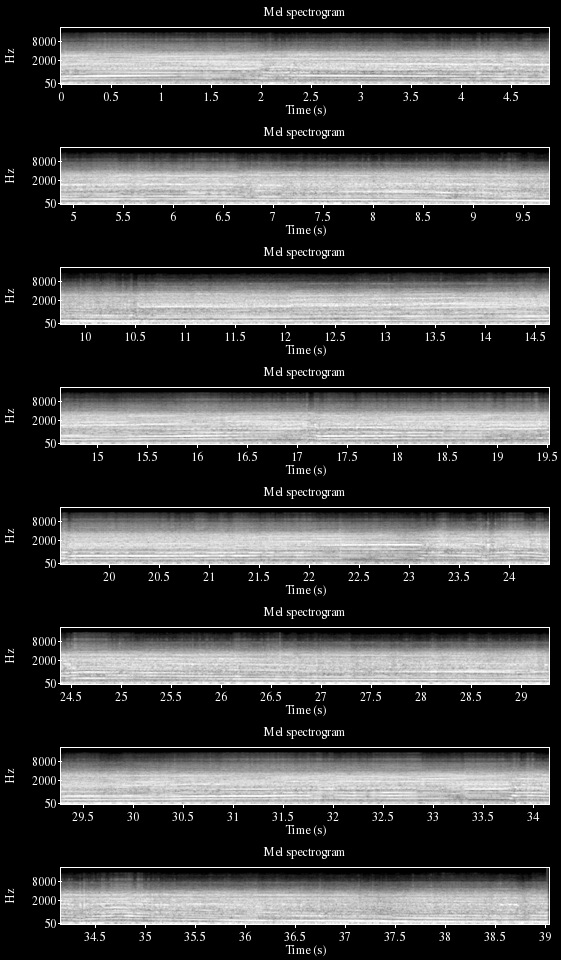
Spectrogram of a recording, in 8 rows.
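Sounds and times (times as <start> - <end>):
gear changes: 0.0 - 39.0
motorcycle engine at high speed: 0.0 - 39.0.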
